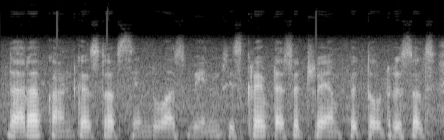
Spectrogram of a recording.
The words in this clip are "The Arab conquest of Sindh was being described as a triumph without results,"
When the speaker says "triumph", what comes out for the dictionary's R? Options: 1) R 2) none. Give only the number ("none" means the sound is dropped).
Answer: 1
